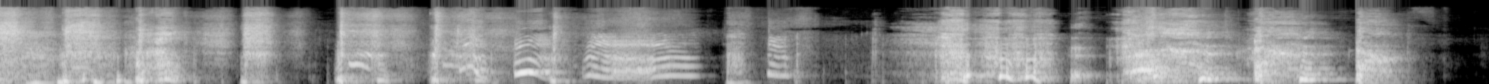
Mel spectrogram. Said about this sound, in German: So klingt es, wenn sich ein Zauberer an seinem Bier verschluckt, aber ich habe nicht einen Tropfen verschüttet dabei.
